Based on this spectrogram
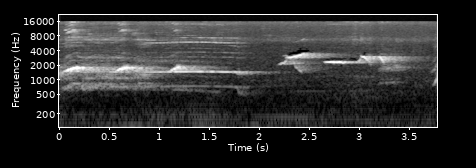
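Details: Common iora singing softly, with drawn-out slurred whistles repeated about twice a second, then higher sliding whistled notes over a faint background hum.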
